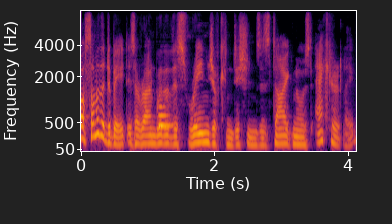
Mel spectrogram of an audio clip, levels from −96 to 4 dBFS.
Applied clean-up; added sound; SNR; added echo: classical method log-MMSE.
